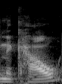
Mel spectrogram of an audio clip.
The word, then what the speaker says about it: Nikao: All right, so where is so you know, I keep wanting to say Nikao. That's fine, it's just instinctually. Because that's the right pronunciation.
